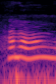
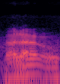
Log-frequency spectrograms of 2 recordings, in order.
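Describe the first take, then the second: First: It is said in a high-pitched voice. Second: It is said in a low-pitched voice. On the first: "High voice" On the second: "or low voice"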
